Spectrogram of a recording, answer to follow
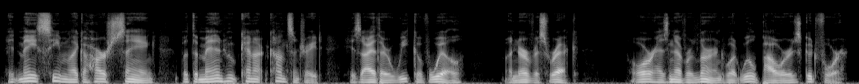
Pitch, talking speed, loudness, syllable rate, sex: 110 Hz, 215 wpm, -19 LUFS, 5.6 syllables/s, male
